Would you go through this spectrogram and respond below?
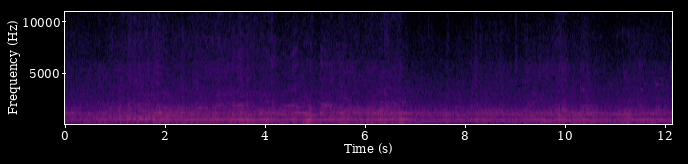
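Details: Busy honey bees around the entrance holes of a top bar hive being split, with sealed queen cells and much drone activity; a dense, steady, low droning hum of many bees flying.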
